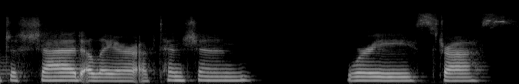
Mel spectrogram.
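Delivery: unhurried, hushed calm, letting each phrase settle; guided meditation. Acted. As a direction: guide them gently into stillness, leaving space after each phrase.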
